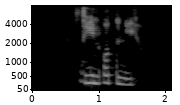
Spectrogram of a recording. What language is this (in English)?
Icelandic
